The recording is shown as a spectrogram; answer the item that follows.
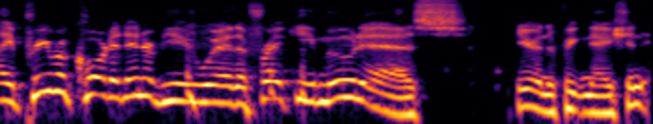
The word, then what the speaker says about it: Muniz: Well, the official way to pronounce it is Muniz. Muniz. Yeah. Muniz.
